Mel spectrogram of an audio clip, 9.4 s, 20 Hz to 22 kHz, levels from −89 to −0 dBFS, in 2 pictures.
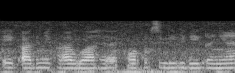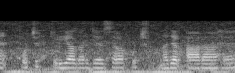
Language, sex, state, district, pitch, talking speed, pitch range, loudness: Hindi, female, Bihar, Darbhanga, 215 Hz, 130 wpm, 210-225 Hz, -19 LUFS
